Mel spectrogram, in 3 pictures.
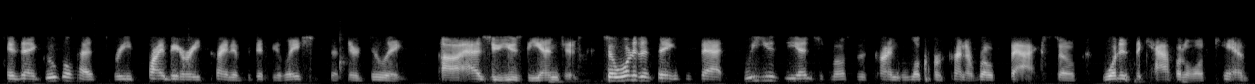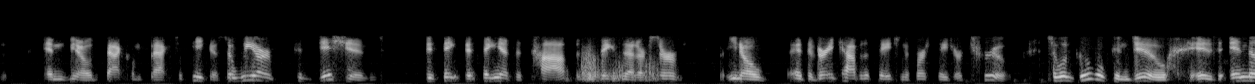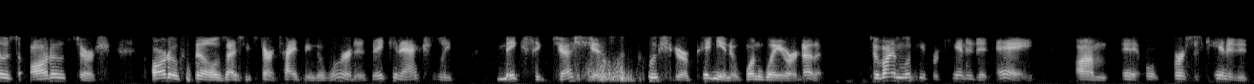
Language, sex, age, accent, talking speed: English, male, 40-59, American, 205 wpm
